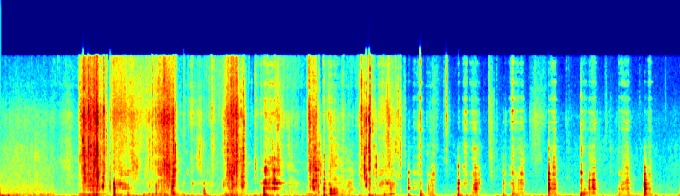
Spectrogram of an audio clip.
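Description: A metal skimmer scrapes rice off a wooden board into a pot.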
